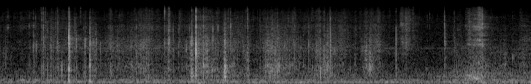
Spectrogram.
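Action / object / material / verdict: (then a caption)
scrape / gym chalk block / chalk / none. A solid rectangular block of pink gym chalk, held in one hand, is crumbled and crushed by the fingers of both hands into a powder pile on top of purple powder. Dry, gritty crunches and bright crackles come in short, uneven bursts, with a few sharper snaps standing out. A faint steady low hum runs underneath throughout.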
